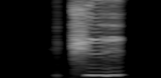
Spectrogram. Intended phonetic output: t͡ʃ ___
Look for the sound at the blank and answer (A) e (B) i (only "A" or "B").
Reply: B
